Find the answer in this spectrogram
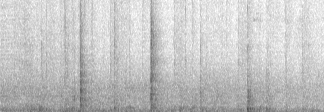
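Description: A room full of football players in pads shuffling as they join hands, with a low rustle and a few sharp clacks of gear about a second apart.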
